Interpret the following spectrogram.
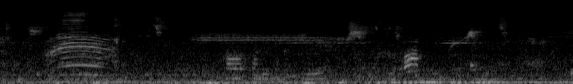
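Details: Friendly pregnant Indian street cat giving one clear, loud, arched meow near the start, then fainter short mews. Low traffic-like rumble and a steady high tone run in the background.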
